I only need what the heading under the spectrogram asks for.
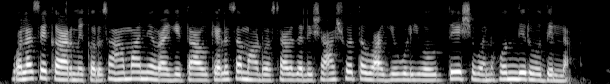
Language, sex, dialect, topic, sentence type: Kannada, female, Coastal/Dakshin, agriculture, statement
